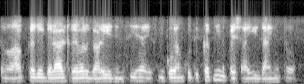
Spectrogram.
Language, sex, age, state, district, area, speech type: Urdu, male, 18-30, Bihar, Purnia, rural, conversation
